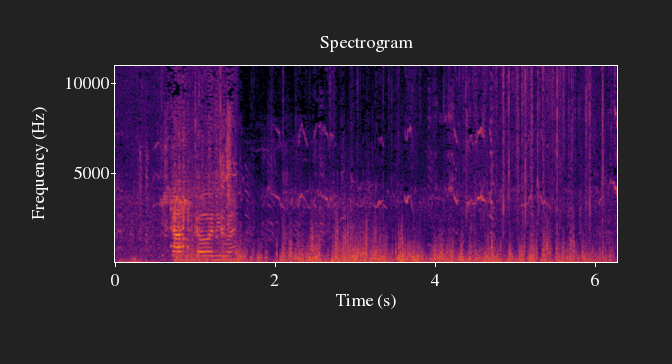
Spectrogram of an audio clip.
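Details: On the Antarctic Peninsula, gentoo penguin chicks pursue their parents for food: one loud, braying, richly harmonic call lasting under a second, then a noisy windy background with faint thin calls.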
